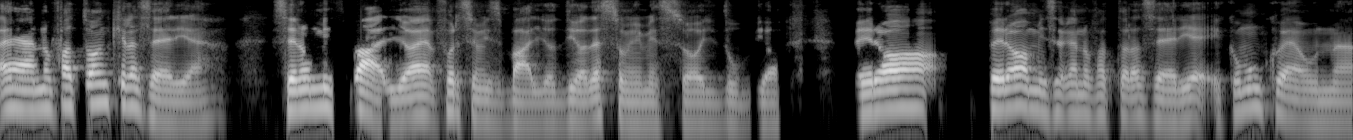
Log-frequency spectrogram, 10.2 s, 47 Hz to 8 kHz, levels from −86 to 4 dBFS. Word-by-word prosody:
Eh, - - +4
hanno 150 0 +4
fatto 165 +3 +2
anche 185 -1 0
la 165 - +1
serie. 95 -1 -4 0.3
Se 145 - +3
non 155 +1 +2
mi 160 0 -1
sbaglio, 110 -3 +4
eh, 120 -3 +3
forse 125 0 -4
mi 100 - -8
sbaglio, 95 0 -5
oddio, 95 +2 -6
adesso 110 +3 -4
mi 95 -1 -7
hai - - -8
messo 95 0 -8
il 90 0 -11
dubbio. 90 0 -12 0.5
Però 150 +4 +5 0.3
però 155 +2 +4
mi 145 -3 -6
sa 130 0 -8
che 125 - -6
hanno 125 -1 -6
fatto 120 0 -9
la 110 0 -5
serie 110 -1 -5
e - - -14
comunque 150 +3 -6
è 110 - -4
un 100 -1 -9
110 Hz, 200 wpm, -21 LUFS, 95-150 Hz, 0.5 s, Però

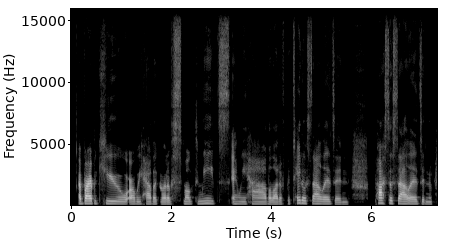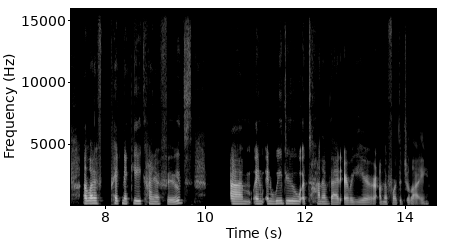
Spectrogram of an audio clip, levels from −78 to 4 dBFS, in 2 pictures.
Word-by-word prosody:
a 185 - +8
barbecue 195 -2 +6
or 165 -1 +2
we 165 0 -7
have, 165 -2 0
like, 160 0 -3
a - - -4
lot 155 0 +2
of 155 0 -1
smoked 165 0 -5
meats, 195 +1 -8
and 170 -1 -1
we 165 0 -9
have 160 -2 -3
a 155 - +1
lot 155 0 +1
of 155 - -8
potato 220 +6 -2
salads 180 -4 -1
and 145 0 -7 0.5
pasta 215 0 +5
salads 90 - +3
and 160 -1 -8 0.3
a 205 - +7
lot 205 0 +7
of 210 +1 -1 0.2
picnicky 195 -1 -1
kinda 175 -3 -4
foods. 165 +9 -5 0.8
Um, 180 -3 +4
and 190 -1 0
and 185 -2 -3
we 205 +1 -3
do 195 -2 -1
a - - +2
ton 175 -1 -6
of 165 0 -6
that 145 -2 0
every 155 0 +2
year 150 -2 -3
on - - -7
the 155 -1 -7
Fourth 150 -1 -9
of 140 - -12
July. 175 - -6
170 Hz, 185 wpm, -25 LUFS, 155-195 Hz, 0.8 s, a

